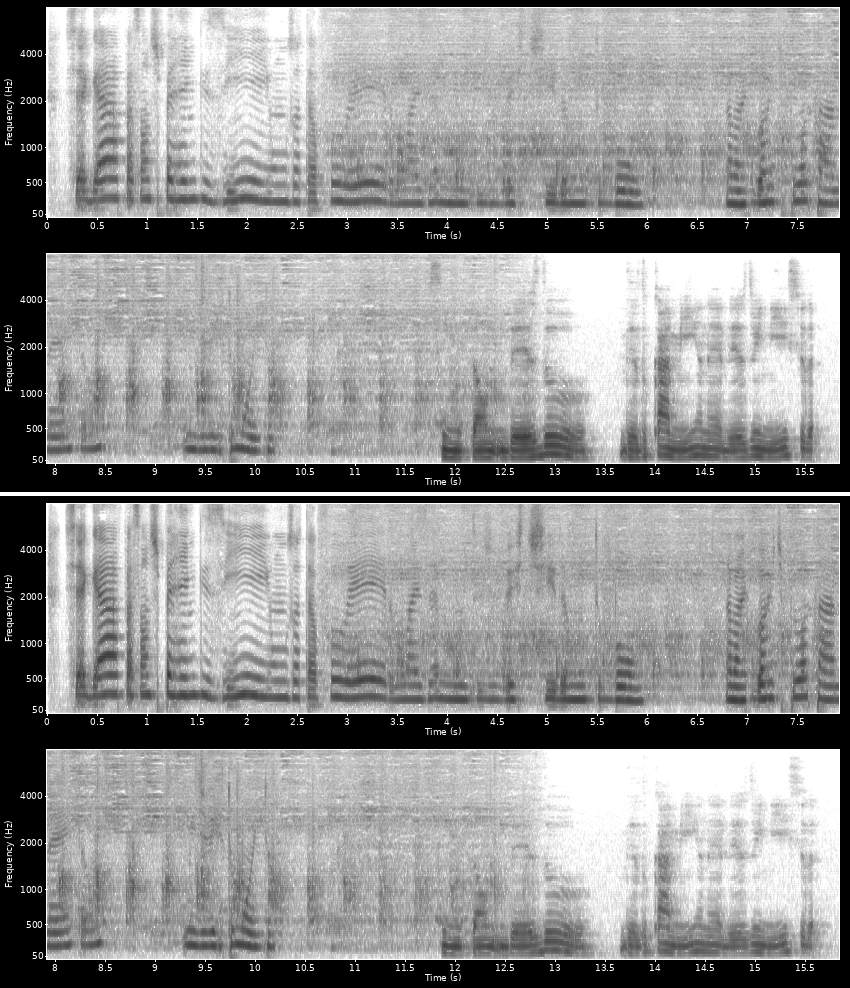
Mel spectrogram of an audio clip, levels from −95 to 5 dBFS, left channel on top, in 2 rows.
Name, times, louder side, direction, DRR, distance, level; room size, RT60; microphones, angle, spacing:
voice 1, 0.0-6.0 6.8-8.5 9.3-10.2, right 4 dB, 75° right, 0.5 m, -28 dB
sound 1, 2.7-12.8, right 2 dB, 20° right, 0.9 m, -39 dB
voice 2, 11.7-13.3 13.6-15.6, left 5 dB, 60° left, 0.4 m, -27 dB
8.7 x 5.9 x 2.3 m
head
